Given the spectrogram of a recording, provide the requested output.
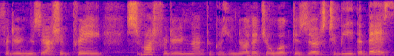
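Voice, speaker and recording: The speaker has a South African accent, and audible room echo surrounds the voice. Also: woman. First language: Xhosa. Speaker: poet and writer vlogger. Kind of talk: casual vlog monologue. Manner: conversational with many fillers.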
